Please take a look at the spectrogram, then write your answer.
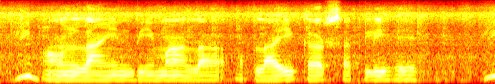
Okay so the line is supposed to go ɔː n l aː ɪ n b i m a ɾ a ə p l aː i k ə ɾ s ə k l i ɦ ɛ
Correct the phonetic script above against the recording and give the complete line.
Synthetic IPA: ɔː n l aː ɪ n b i m a l a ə p l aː i k ə ɾ s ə k l i ɦ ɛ

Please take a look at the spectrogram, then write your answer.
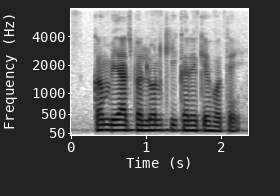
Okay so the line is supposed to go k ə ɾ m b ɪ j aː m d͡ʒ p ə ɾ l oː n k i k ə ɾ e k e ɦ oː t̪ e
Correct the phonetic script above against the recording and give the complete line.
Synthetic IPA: k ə m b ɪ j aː d͡ʒ p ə ɾ l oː n k i k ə ɾ e k e ɦ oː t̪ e

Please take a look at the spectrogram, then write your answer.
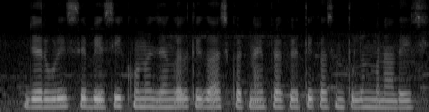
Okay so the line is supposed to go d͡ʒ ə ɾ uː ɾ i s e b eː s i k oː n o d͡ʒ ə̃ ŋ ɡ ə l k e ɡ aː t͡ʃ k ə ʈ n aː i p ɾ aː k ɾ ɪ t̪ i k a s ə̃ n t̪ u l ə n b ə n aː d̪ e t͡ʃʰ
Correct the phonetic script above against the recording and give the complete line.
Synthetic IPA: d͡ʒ ə ɾ uː ɾ i s e b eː s i k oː n o d͡ʒ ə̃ ŋ ɡ ə l k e ɡ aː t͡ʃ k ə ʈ n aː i p ɾ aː k ɾ ɪ t̪ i k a s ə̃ n t̪ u l ə n b ə n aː d̪ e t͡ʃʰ

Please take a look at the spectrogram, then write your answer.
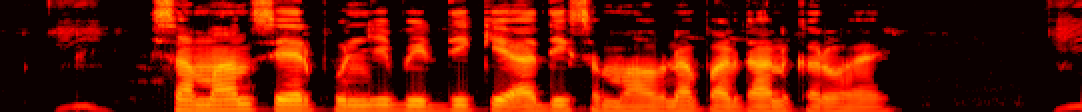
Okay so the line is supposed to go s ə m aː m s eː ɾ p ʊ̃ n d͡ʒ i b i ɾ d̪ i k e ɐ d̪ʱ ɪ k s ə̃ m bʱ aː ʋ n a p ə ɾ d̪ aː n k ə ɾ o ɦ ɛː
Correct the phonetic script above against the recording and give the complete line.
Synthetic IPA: s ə m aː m s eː ɾ p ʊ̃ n d͡ʒ i b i ɾ d̪ i k e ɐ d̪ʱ ɪ k s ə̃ m bʱ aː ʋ n a p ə ɾ d̪ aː n k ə ɾ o ɦ ɛː

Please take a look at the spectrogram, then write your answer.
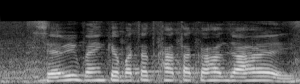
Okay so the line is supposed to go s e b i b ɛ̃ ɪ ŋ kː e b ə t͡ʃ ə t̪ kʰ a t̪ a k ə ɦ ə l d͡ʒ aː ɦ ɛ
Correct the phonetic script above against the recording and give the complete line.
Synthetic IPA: s e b i b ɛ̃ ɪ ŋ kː e b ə t͡ʃ ə t̪ kʰ a t̪ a k ə ɦ ə l d͡ʒ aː ɦ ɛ

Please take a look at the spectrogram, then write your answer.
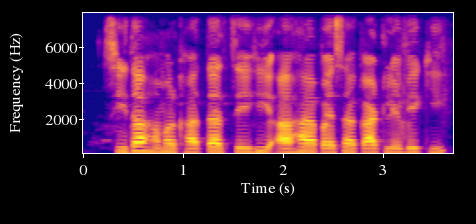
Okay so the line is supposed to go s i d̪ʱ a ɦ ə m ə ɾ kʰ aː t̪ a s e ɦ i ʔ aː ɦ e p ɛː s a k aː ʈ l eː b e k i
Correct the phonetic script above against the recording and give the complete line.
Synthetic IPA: s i d̪ʱ a ɦ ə m ə ɾ kʰ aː t̪ a s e ɦ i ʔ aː ɦ a p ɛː s a k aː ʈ l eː b e k i

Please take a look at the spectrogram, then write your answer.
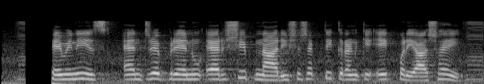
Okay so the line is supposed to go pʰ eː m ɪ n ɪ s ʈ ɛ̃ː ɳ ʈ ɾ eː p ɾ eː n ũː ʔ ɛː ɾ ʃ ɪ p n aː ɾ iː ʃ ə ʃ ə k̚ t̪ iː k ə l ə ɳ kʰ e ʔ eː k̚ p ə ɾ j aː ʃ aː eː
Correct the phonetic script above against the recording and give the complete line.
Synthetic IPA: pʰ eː m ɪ n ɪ s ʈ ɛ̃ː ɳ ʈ ɾ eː p ɾ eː n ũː ʔ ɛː ɾ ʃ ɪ p n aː ɾ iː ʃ ə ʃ ə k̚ t̪ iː k ə ɾ ə ɳ k e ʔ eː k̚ p ə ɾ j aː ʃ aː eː

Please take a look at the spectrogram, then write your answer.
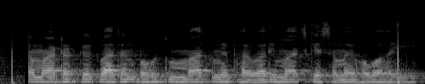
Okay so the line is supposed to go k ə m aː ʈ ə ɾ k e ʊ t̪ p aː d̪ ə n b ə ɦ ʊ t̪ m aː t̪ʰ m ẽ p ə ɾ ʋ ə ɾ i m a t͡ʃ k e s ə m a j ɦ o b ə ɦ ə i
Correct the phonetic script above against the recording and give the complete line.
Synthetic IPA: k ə m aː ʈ ə ɾ k e ʊ t̪ p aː d̪ ə n b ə ɦ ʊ t̪ m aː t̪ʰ m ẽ pʰ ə ɾ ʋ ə ɾ i m a t͡ʃ k e s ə m ə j ɦ o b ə ɦ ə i

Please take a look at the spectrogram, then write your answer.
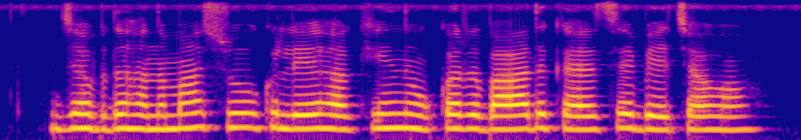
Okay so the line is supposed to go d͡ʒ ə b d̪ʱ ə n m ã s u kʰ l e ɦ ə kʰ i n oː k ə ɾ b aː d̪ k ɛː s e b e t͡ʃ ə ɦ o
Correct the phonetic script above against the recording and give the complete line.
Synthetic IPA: d͡ʒ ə b d̪ʱ ə n m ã s u kʰ l e ɦ ə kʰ i n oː k ə ɾ b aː d̪ k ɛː s e b e t͡ʃ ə ɦ o

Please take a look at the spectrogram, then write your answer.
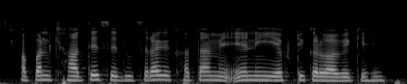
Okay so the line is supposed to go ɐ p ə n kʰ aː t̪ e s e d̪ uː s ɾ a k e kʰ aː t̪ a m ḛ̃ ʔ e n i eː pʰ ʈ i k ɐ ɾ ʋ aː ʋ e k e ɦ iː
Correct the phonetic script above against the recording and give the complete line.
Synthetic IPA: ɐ p ə n kʰ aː t̪ e s e d̪ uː s ɾ a k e kʰ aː t̪ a m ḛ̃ ʔ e n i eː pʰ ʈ i k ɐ ɾ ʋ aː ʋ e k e ɦ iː

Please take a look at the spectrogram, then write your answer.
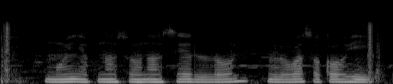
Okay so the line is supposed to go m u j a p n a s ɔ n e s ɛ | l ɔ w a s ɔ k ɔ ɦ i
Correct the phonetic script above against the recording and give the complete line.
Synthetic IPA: m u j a p n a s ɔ n a s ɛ | l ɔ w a s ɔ k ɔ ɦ i

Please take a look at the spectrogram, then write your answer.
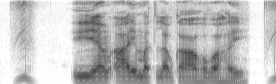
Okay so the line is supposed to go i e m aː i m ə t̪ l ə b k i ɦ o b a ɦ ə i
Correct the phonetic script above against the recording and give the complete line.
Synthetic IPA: i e m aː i m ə t̪ l ə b k a ɦ o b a ɦ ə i

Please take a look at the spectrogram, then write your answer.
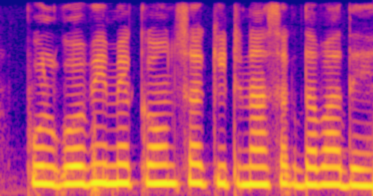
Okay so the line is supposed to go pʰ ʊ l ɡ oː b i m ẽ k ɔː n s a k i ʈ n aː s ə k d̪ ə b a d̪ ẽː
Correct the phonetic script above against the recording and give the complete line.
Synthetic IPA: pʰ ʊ l ɡ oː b i m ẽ k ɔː n s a k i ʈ n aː s ə k d̪ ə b a d̪ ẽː

